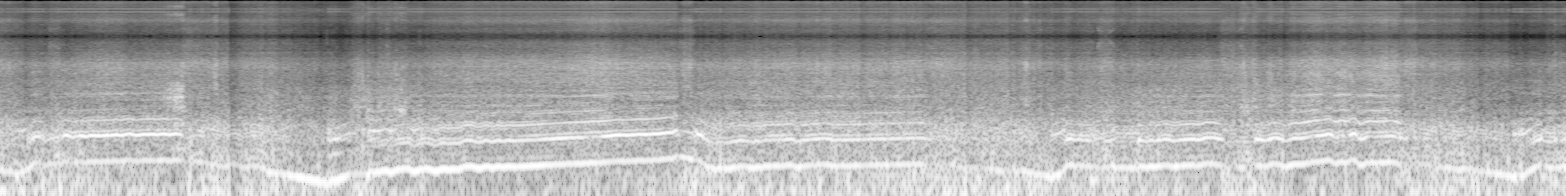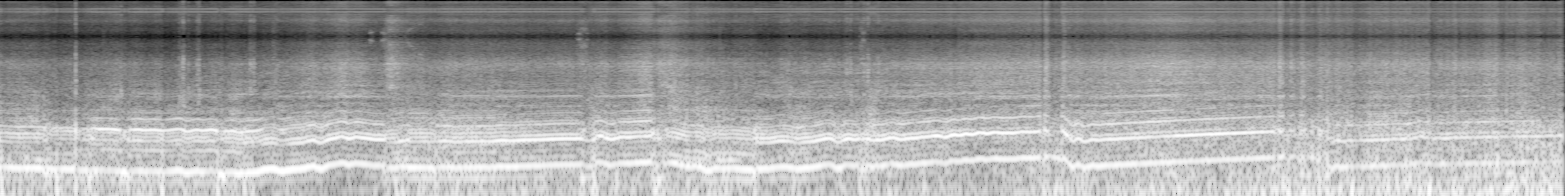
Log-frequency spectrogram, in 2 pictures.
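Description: Subaru WRX's turbocharged flat-four engine driven hard on a race track, heard from a camera mounted on the outside of the car. The revs climb over several seconds and drop back again and again, about eight times.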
